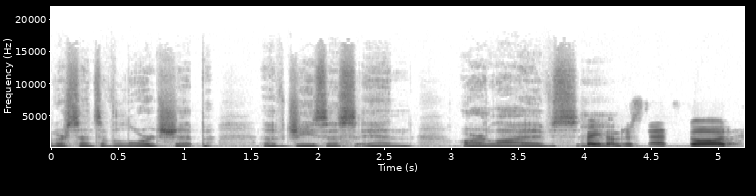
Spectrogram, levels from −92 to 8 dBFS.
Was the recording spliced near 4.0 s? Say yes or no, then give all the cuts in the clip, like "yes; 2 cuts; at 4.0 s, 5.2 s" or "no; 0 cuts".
yes; 1 cut; at 4.0 s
